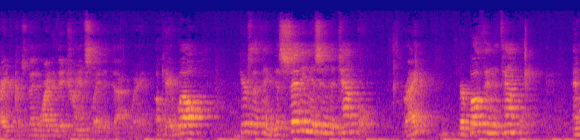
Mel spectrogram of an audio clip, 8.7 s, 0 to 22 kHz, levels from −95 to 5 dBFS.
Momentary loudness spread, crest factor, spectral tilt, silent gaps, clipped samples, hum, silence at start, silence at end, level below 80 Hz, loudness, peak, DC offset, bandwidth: 20 LU; 20 dB; -4 dB/octave; none; under 0.1%; none; 0 s; 0 s; -50 dBFS; -23 LUFS; -4 dBFS; under 0.1%; 15.5 kHz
